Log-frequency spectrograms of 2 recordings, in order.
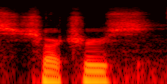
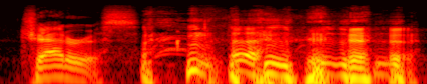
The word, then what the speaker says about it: chartreuse: anymore yeah mike do you remember how you used to pronounce chartreuse chatterus i said chatterus a long long time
